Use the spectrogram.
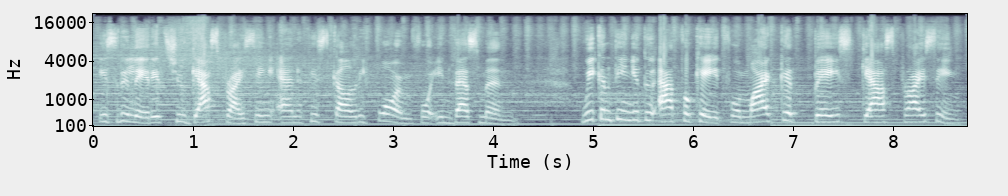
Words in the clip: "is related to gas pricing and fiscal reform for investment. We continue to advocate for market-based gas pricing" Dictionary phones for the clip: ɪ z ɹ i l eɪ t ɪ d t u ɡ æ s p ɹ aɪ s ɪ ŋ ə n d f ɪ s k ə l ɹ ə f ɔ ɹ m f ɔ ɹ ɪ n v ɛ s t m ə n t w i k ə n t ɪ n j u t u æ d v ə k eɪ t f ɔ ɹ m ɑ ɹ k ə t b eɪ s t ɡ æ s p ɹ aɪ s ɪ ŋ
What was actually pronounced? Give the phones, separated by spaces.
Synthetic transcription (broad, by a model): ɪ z ɹ i l eɪ t ɪ d t u ɡ æ s p ɹ aɪ s ɪ ŋ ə n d f ɪ s k ə l ɹ ə f ɔ ɹ m f ɔ ɹ ɪ n v ɛ s t m ə n t w i k ə n t ɪ n j u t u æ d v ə k eɪ t f ɔ ɹ m ɑ ɹ k ə t b eɪ s t ɡ æ s p ɹ aɪ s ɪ ŋ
